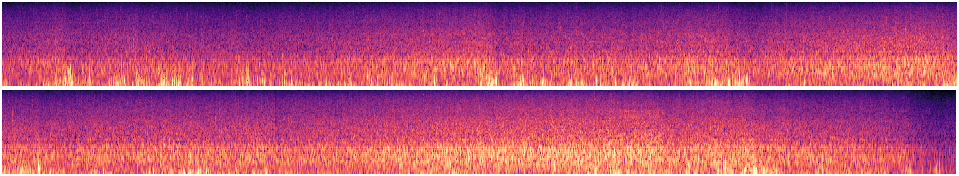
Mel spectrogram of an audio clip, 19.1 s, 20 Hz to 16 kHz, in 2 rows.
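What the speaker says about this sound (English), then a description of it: "The extremely skillful driver used his skills and experience to move the MAN 8x8 truck very smoothly to cross the river safely." A MAN 8x8 truck fords a glacial river in Iceland, with a long, surging rush and slosh of churned water swelling and easing over many seconds under heavy wind buffeting, and no voices.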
